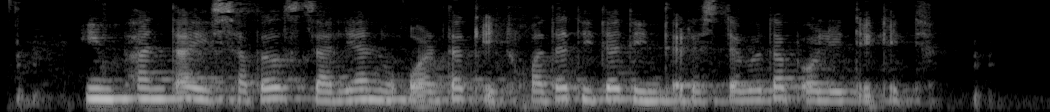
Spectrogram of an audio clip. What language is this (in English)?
Georgian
